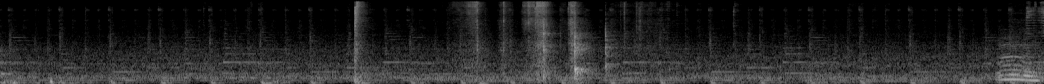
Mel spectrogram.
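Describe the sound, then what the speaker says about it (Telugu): A knife cuts a ripe red watermelon into pieces to fill a bowl, with a few sharp cuts and thuds standing out from a low, busy kitchen background. "ముందు పుచ్చకాయ కట్ చేసుకొని పీసెస్ అన్నీ ఒక బౌల్లో వేసుకుందాం"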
